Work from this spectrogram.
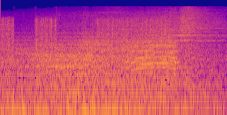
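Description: A water buffalo (carabao) near a rice field gives a loud, close, drawn-out low moo that rises and bends in pitch, heard alone without talk.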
